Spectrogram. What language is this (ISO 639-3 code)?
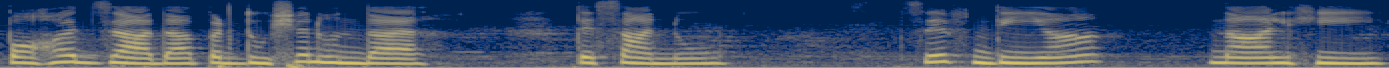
pan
